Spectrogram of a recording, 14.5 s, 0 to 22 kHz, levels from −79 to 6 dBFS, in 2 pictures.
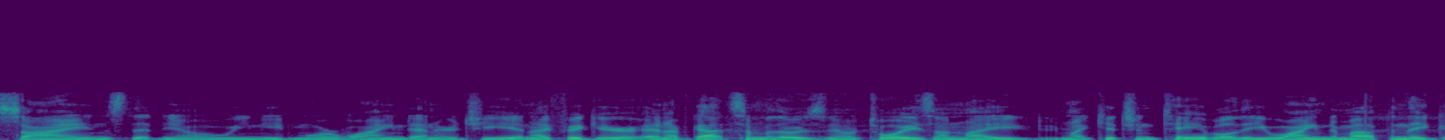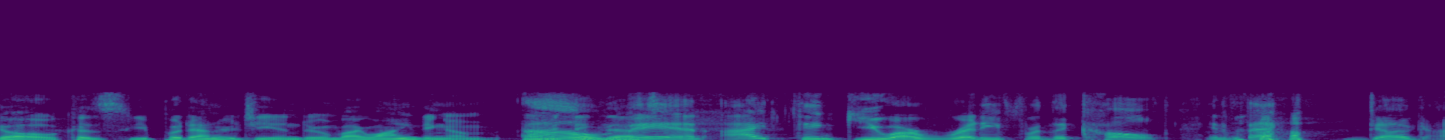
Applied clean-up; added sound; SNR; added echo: none; none; none; none.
